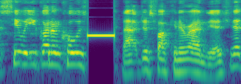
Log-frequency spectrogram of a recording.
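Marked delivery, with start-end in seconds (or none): 0.0-1.1 high-pitched mock scolding; retold mock reproach. Just messing around after the radio row, mock reproach. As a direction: re-enact needling someone in an argument.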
